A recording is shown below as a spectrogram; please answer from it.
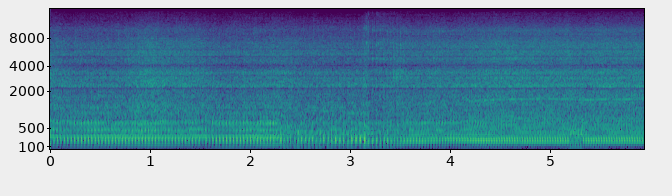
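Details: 4HP horizontal Briggs single-cylinder, first start: races high and surges with wandering pitch, nothing holding it; governor not connected to the throttle arm.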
